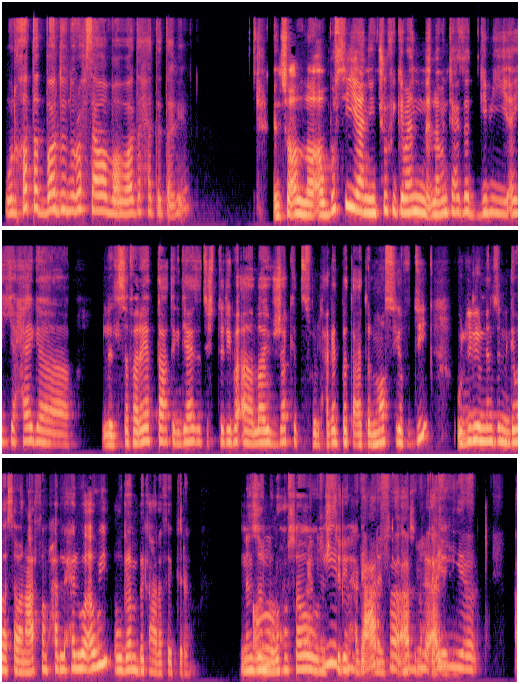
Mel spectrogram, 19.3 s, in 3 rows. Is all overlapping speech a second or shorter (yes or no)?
no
